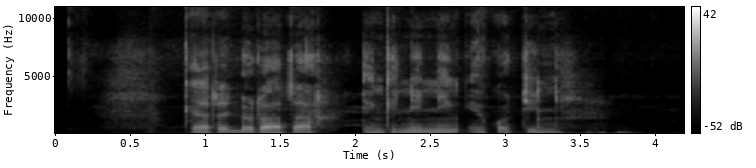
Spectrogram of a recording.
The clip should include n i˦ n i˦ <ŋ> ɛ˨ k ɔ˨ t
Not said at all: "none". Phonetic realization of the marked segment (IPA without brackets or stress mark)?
ŋ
